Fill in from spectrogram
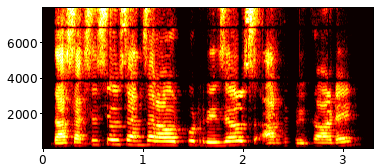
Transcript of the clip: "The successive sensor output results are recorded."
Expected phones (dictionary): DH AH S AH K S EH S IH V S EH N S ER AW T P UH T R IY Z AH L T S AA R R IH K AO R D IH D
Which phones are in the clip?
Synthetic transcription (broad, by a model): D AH S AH K S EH S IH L S EH N S ER AW T P UH T R IY Z AH L T S AA R R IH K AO R D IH D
